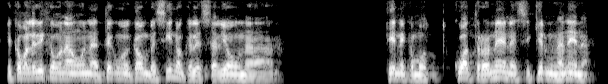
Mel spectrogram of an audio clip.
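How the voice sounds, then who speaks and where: A man's voice: medium pitch, fairly quick. A man teaching a rabbinic class over a video call, speaking informally with jokes and often checking in with "ok?". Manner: animated, asks "ok?" to check understanding. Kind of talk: informal lecture with humor. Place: home or office in Jerusalem.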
